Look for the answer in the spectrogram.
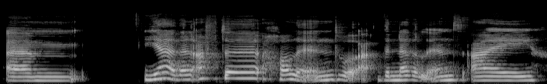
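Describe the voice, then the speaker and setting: A woman in her thirties from Liverpool with a softened Liverpool accent, a podcast guest chatting in a rambling way and laughing often. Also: mid-range voice, slow. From Liverpool, England. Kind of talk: casual chat.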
